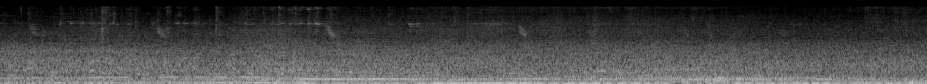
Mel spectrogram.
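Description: A bus engine drones as the bus drives past.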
